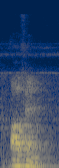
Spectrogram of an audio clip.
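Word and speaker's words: often: उसको नहीं जाता है देखिए ये दिया है ओ एफ टीई एन ठीक है ऑफ एन समझ गए तो इसमें ओ पढ़ा गया एफ पढ़ा गया टी नहीं पढ़ा गया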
